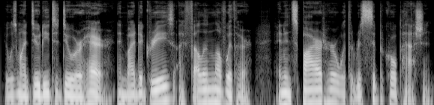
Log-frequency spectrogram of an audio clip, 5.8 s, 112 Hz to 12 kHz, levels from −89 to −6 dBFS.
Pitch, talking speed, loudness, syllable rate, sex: 100 Hz, 250 wpm, -21 LUFS, 6.0 syllables/s, male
